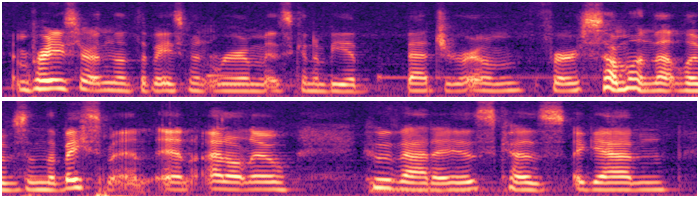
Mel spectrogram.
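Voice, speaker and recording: A woman's voice: medium pitch, fairly even intonation, fast talker. A young American woman chatting casually in a voice-over about her game build, talking in a loose, rambling way full of fillers. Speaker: game vlogger.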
